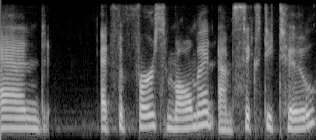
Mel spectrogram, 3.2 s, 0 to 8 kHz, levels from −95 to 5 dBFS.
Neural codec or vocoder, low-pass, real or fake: vocoder, 22.05 kHz, 80 mel bands, HiFi-GAN; 7.2 kHz; fake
